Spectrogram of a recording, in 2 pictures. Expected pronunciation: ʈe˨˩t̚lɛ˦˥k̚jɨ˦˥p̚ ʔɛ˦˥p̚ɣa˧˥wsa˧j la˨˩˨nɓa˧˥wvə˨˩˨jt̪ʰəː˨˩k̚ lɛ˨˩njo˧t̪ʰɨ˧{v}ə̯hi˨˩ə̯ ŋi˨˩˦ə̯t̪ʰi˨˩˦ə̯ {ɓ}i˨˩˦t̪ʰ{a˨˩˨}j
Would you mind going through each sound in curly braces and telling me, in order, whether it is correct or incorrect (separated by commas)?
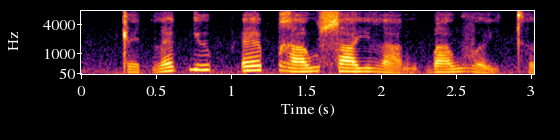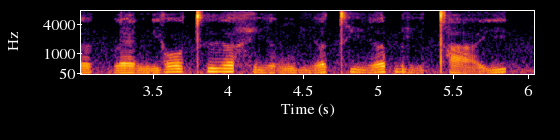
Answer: incorrect, correct, incorrect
